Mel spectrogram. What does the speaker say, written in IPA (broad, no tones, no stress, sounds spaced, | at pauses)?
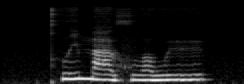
kʷʰ i m aː xʷ w ɔ w ʉ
